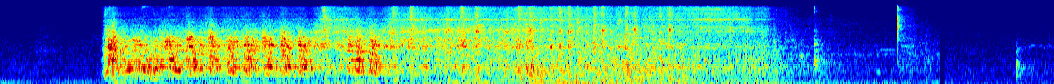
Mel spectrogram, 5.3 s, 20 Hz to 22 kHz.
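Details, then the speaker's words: 1964 Cadillac, unused about 17 years, runs only on brake cleaner: steady starter whirr about 3.5 seconds with no firing; fuel pump seems to be pumping but the carb gets no gas, even with the filter removed. "i think it's pumping but the carb is not getting any gas when i crank it"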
